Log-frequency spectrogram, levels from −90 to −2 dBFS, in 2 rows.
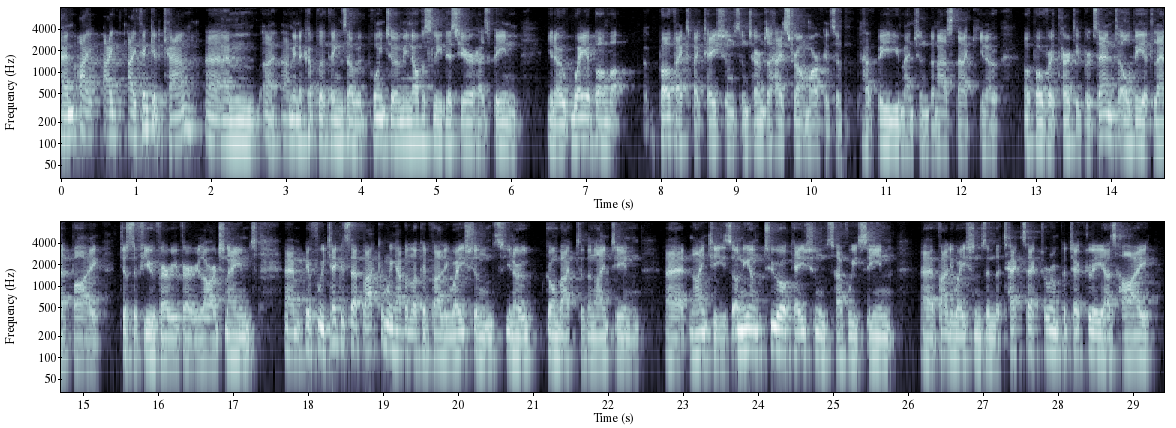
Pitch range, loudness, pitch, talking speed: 95-110 Hz, -17 LUFS, 100 Hz, 200 wpm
